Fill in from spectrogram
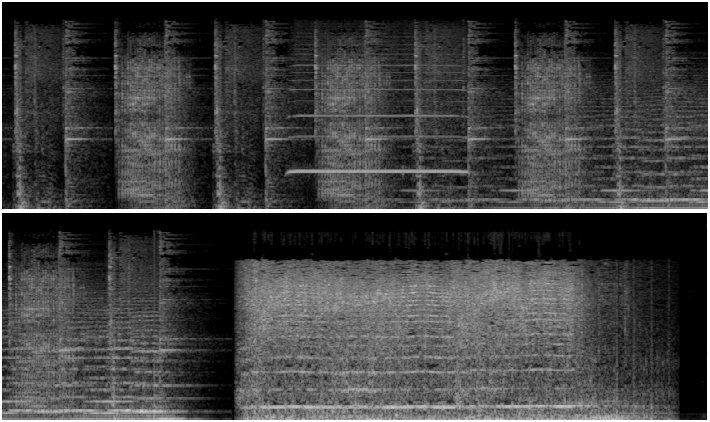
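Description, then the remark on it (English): A train sound effect for the Lightning Rail of the Eberron setting: bright bell-like dings and tonal horn notes over a rising engine rumble, then an abrupt loud, sustained rushing roar with a steady droning tone that runs to the end. No talking. “So climb aboard the Lightning Rail and join me as we look into the steampunky world of high adventure as presented in Eberron Rising from the Last War.”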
